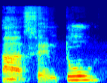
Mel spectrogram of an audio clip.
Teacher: Bueno, la sílaba tónica está en tú.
